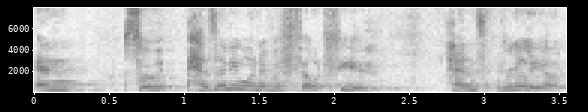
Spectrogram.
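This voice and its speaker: A woman with an Australian accent speaks with ordinary pitch variation. Audible room echo and noticeable background noise fill the recording. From rural New South Wales, Australia. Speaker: entrepreneur and marketing manager. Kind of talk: motivational talk. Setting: stage with audience.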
